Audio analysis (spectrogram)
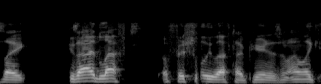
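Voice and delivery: ordinary delivery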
